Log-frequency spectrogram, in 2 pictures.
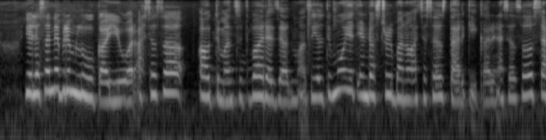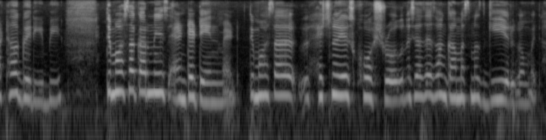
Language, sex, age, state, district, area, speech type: Kashmiri, female, 18-30, Jammu and Kashmir, Budgam, rural, spontaneous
